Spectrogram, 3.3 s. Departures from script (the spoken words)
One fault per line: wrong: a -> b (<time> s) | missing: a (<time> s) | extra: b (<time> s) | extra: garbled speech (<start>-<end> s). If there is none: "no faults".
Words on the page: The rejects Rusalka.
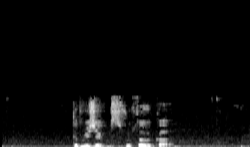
no faults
